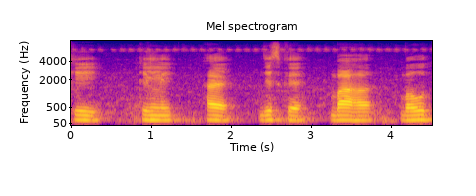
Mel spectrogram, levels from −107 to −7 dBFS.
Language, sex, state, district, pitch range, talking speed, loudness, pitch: Hindi, male, Bihar, West Champaran, 120-130 Hz, 80 wpm, -19 LUFS, 120 Hz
